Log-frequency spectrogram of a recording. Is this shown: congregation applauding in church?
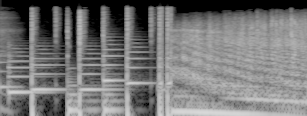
no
